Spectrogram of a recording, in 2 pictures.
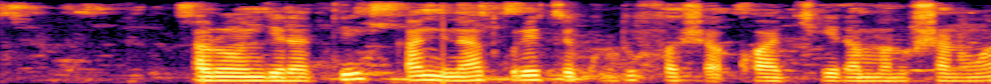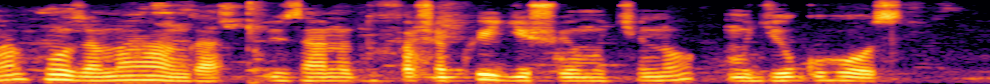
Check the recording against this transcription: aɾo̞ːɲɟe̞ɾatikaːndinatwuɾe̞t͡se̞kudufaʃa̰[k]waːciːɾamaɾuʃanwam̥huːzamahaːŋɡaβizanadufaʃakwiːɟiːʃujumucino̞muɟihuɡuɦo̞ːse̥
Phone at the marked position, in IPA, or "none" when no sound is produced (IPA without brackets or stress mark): k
